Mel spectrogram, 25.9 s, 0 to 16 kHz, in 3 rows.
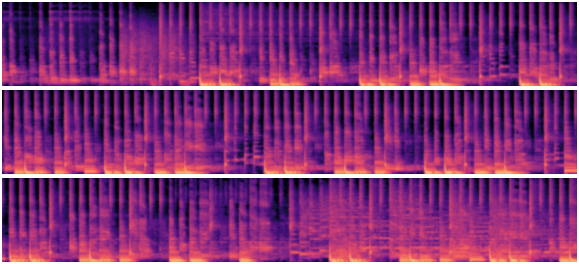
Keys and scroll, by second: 3.3 alt+a, 4.8 alt+shift+z, 5.9 0.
